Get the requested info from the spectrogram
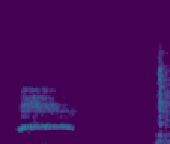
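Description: Near silence, with one faint, high-pitched sound lasting under a second, starting about a quarter of a second in.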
